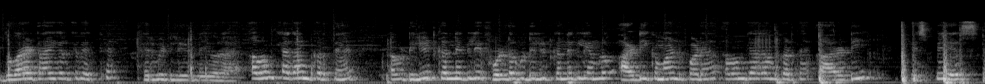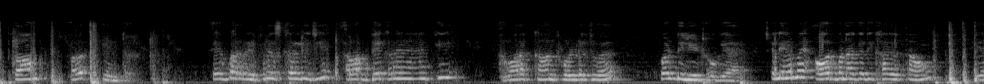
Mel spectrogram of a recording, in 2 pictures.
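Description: From 10.16 s to 15.93 s there is a call bitrate drop. The encoder starves for bits. High frequencies vanish above 8 kHz, down from 20 kHz. The sound turns muffled, rough and watery. This fits a fall from roughly 64 to 9 kbps.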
